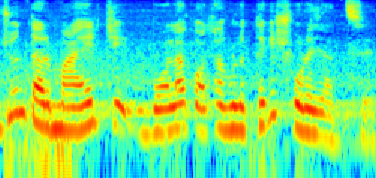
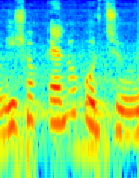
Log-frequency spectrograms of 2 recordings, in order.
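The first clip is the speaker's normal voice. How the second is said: ordinary delivery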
